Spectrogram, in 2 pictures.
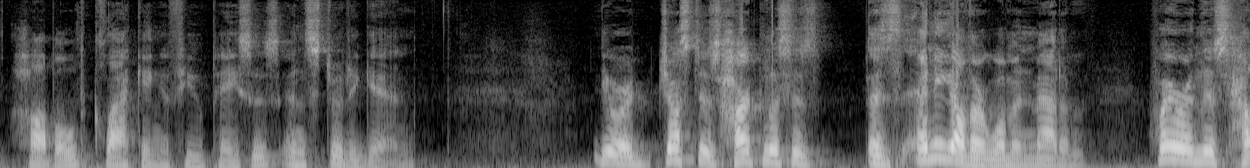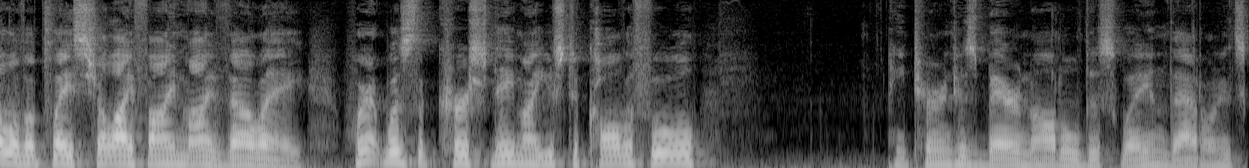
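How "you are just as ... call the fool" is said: higher, louder, aggrieved; indignant lord. A narrator's reading. Lord rebukes his heartless wife, indignant. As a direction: hurl it at her like a wounded grandee.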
